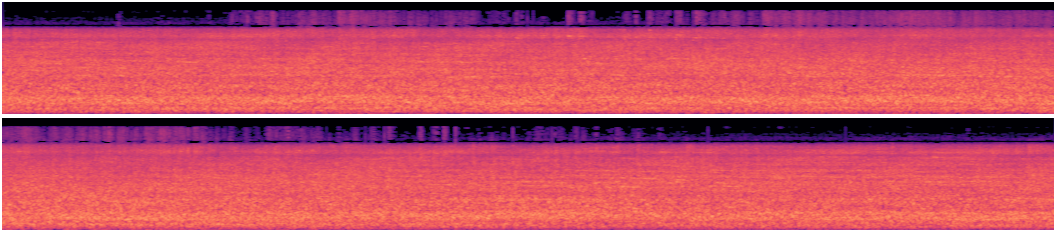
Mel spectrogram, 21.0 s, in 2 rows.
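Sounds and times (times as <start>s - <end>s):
steel wheels rushing on rails: 0.0s - 21.0s.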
